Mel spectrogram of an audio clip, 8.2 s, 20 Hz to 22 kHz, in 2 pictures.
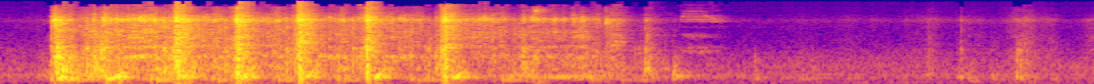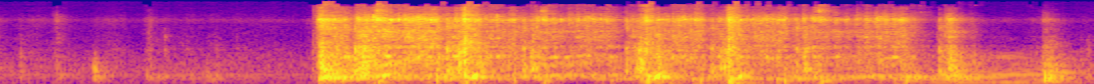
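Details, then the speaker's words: Troy-Bilt 1842 Super Bronco lawn tractor repowered engine, with strong spark confirmed and fuel reaching the carburetor: two cranking bursts with quick uneven pops as it catches, then it dies each time. It fires but won't keep running; the cause is unknown. "Just doesn't want to start though."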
